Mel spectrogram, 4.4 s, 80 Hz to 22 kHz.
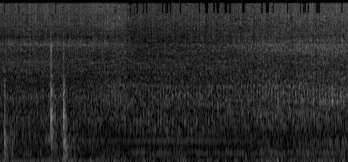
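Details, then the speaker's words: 2004 Honda S2000 at about 109,757 on the odometer, initial startup heard with the hood open: light taps, then a steady, even low hum with no misses or knocks. Normal idle, though a coolant smell and possible coolant leak were noted under the hood. "So as you can see, it seems to be running pretty smooth."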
